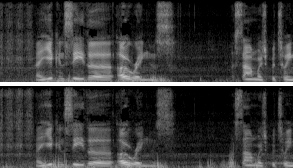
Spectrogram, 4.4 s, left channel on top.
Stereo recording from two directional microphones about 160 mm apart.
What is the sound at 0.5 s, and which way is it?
Speech, 15° right (ahead or behind).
